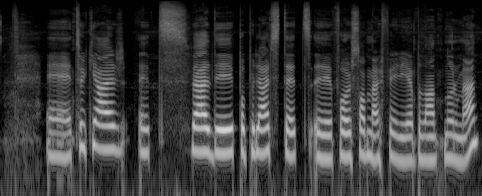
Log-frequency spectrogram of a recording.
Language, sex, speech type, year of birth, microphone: Norwegian, female, spontaneous, 1983, Sennheiser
